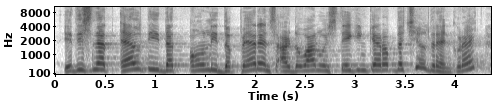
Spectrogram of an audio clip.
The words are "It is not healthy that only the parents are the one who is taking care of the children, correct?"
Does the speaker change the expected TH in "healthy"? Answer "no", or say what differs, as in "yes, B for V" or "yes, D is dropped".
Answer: yes, T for TH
